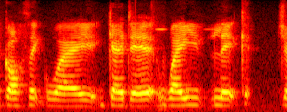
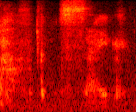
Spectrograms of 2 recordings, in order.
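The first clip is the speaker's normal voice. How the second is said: whisper; 15 dB quieter than usual. Real, not acted. Exasperated aside.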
